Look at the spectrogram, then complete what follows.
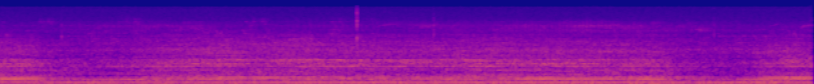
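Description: Steady mechanical running hum of a vehicle, a low drone with a few steady tones; the higher tone drops out briefly about half a second in and again near the end.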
